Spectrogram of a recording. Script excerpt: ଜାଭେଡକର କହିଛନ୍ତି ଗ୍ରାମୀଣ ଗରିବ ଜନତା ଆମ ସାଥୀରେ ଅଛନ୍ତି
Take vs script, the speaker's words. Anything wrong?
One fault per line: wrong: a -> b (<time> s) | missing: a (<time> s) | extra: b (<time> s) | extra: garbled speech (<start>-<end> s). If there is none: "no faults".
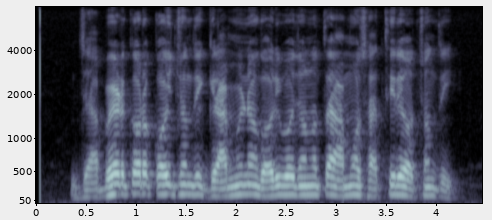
no faults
